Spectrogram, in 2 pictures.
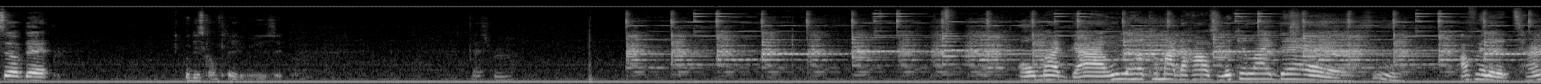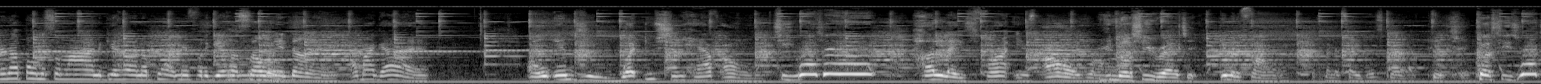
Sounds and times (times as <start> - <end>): Speech: 1.8 - 2.9, 4.7 - 5.2, 14.6 - 19.7, 20.7 - 30.8
Music: 6.2 - 30.8.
